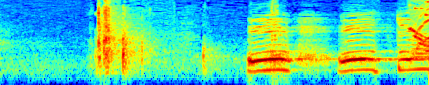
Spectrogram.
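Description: A click about half a second in, then two short, loud, honk-like comic sound effects, one right after the other.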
